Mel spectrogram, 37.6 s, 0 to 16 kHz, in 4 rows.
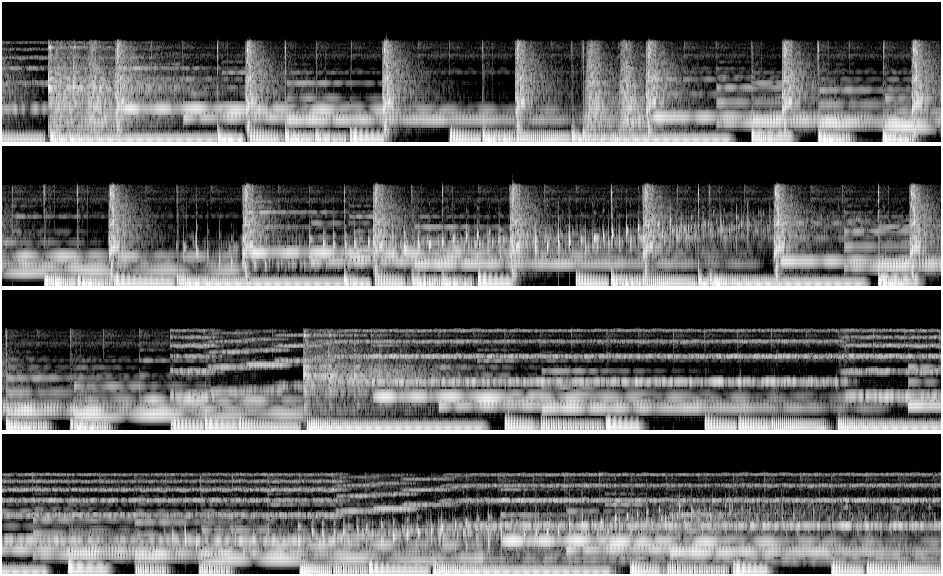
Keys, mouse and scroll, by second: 0.6 click, 0.8 click, 1.3 click, 1.4 click, 1.8 scroll down 2, 2.4 scroll down 1, 2.5 click, 2.6 click, 3.0 scroll down 2, 3.6 scroll up 2, 9.7 shift+Return, 9.8 middle click, 11.0 click, 11.1 click, 11.8 click, 16.4 scroll down 2, 17.3 scroll up 1, 17.8 scroll up 1, 19.7 click, 23.4 scroll down 2, 25.6-26.0 scroll up 2, 28.3 scroll down 2, 30.3 click, 30.4 click, 30.7 click, 31.2 scroll down 2, 32.9 click, 33.1 click, 33.8 click, 34.5 scroll up 1, 36.0 scroll up 1, 36.7 middle click.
